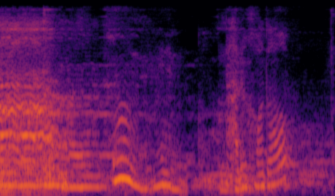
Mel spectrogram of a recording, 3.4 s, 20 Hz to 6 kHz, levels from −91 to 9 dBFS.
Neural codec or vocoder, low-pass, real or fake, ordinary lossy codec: codec, 16 kHz in and 24 kHz out, 1.1 kbps, FireRedTTS-2 codec; 5.4 kHz; fake; none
